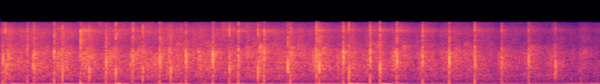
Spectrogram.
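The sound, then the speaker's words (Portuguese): A group at a legislative session claps hands together after a bill is approved, a steady flurry of sharp, overlapping claps lasting several seconds at moderate loudness, with no voices over them. “Presidente, dá para bater umas palmas por isso?”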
